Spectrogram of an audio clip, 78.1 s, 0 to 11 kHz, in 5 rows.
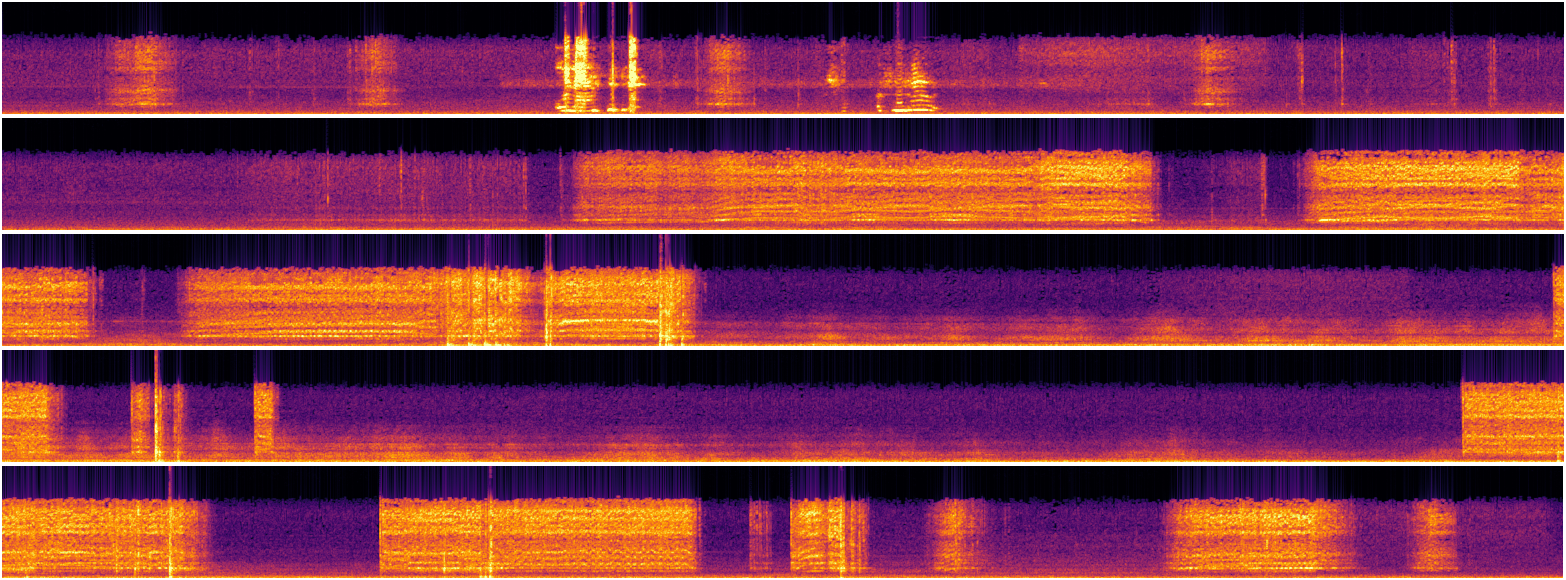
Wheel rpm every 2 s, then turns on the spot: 20, 10, 0, 10, 10, 10, 10, 20, 0, 20, 40, 140, 160, 70, 100, 140, 70, 160, 150, 20, 0, 0, 0, 50, 20, 0, 0, 0, 0, 0, 40, 170, 30, 140, 120, 40, 10, 100, 10.
18-20 26-28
